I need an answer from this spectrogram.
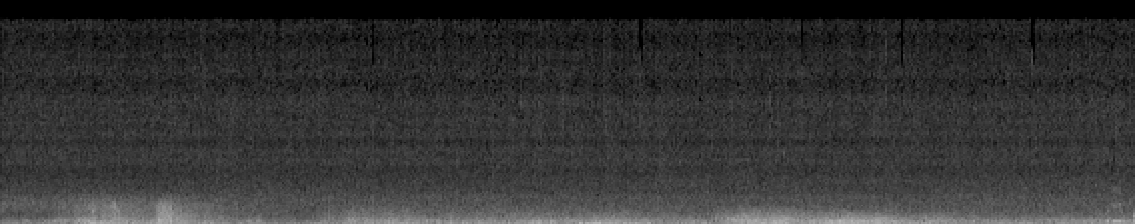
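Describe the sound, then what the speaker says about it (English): Andean thunderstorm over Urubamba, Peru, with steady heavy rain and deep rolling thunder that swells in broad rumbles, the loudest coming late in the clip, close overhead and continuous. "A big Andean thunderstorm that's rolled in."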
